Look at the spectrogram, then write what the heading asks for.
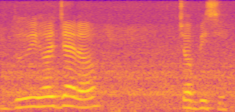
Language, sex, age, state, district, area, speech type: Odia, female, 45-60, Odisha, Sundergarh, urban, spontaneous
